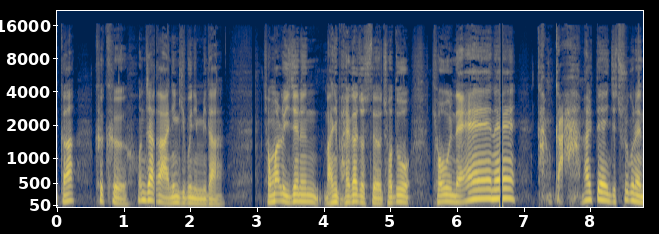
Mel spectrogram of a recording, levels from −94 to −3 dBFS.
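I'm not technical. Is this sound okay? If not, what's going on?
No. The speech drops out three times for a split second. Each is a block of digital silence: a stretch of audio replaced by silence, switching off and back on instantly. The first, at 1.46 s, lasts about 23 ms. The ones at 2.93 s and 6.64 s last about 46 ms, long enough to hear as a little hole. Those lengths fit whole chunks of 1,024 and 2,048 samples going missing.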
